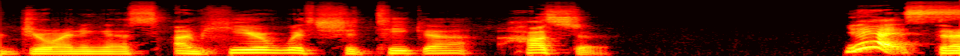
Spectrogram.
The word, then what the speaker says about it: Shateka Husser: I'm here with Shateka Husser. Did I Yes.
